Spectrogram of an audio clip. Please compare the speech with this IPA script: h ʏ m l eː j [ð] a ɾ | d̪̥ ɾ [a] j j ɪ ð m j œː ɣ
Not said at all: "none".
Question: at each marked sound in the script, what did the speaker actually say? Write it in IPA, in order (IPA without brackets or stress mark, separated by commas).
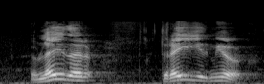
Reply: ð, e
